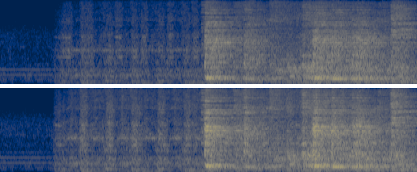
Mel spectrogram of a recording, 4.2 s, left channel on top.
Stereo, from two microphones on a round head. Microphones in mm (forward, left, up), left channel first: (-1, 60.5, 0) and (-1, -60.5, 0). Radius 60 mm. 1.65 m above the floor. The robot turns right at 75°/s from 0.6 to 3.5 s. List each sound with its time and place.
2.0 s dishes clattering: 20° right (ahead or behind), 3 m; by 4.1 s 45° right (ahead or behind), 3 m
